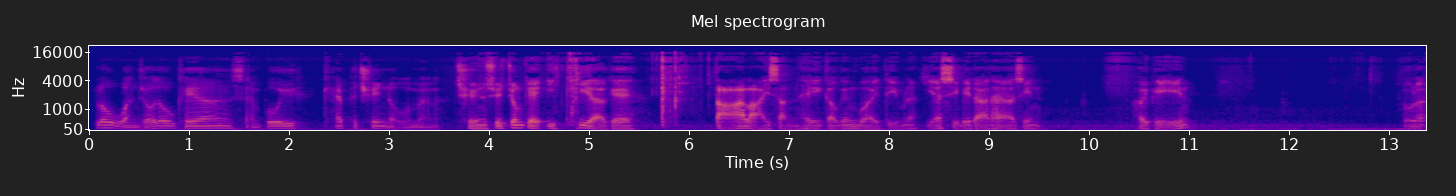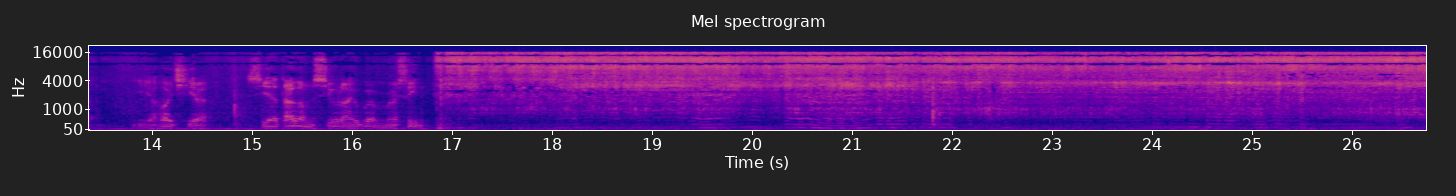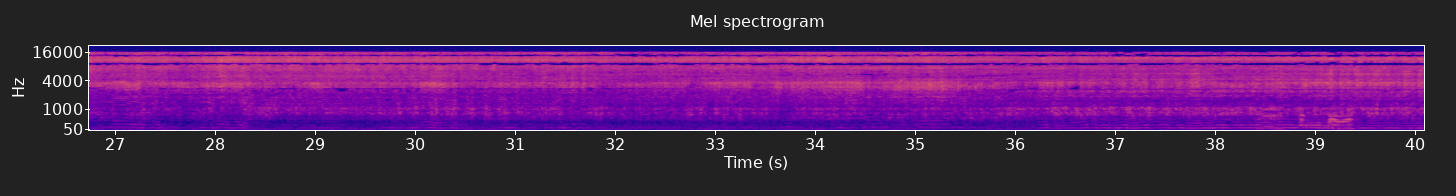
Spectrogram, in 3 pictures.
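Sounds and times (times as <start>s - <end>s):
milk frother whirring: 16.8s - 40.0s.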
